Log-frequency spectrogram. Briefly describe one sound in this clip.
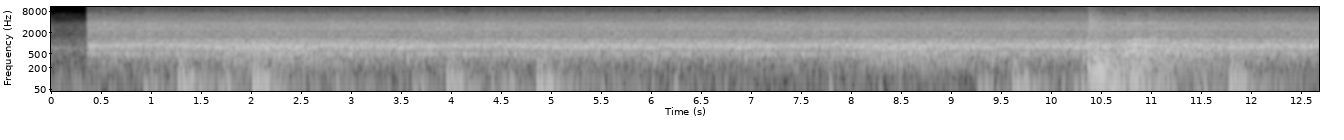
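Bodies thud heavily on a wrestling ring mat.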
